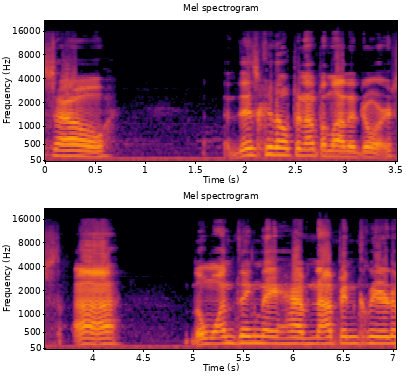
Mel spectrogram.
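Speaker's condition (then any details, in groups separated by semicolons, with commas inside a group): Cerebral palsy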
